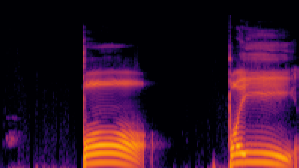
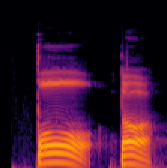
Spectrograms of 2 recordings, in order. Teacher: Karena pangkal lidah naik, ini yang membuat output huruf tebal vokalnya o.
